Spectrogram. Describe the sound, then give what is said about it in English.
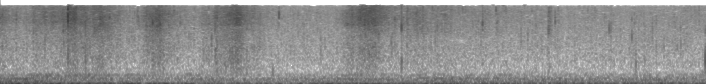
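A few crunchy footsteps in the woods, soft irregular shuffles through leaves and brush over a steady low rumble, with no talking. “Sorry, it's definitely a foot.”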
